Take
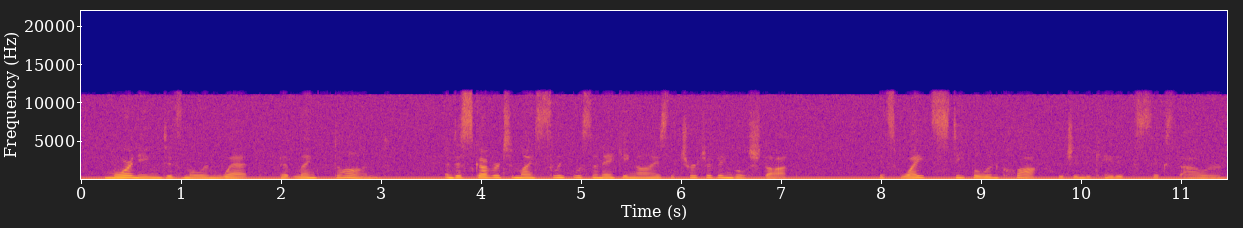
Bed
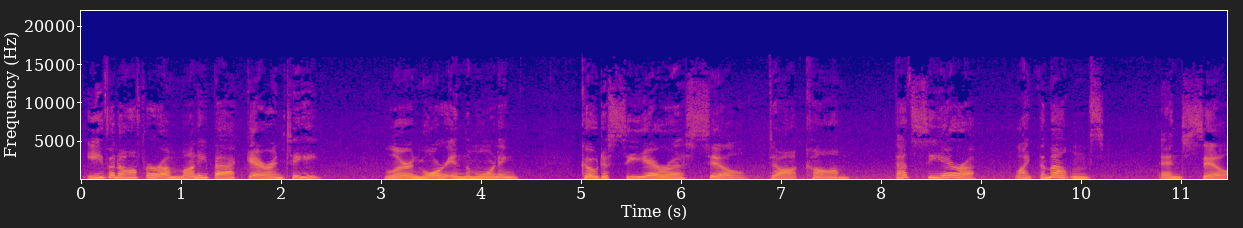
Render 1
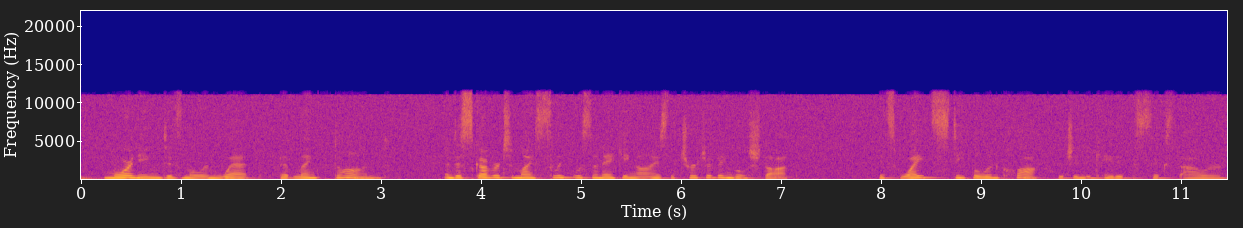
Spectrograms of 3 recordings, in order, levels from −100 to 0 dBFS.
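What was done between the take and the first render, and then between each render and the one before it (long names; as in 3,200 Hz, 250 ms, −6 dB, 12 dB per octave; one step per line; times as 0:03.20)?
hum removal 60 Hz, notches 5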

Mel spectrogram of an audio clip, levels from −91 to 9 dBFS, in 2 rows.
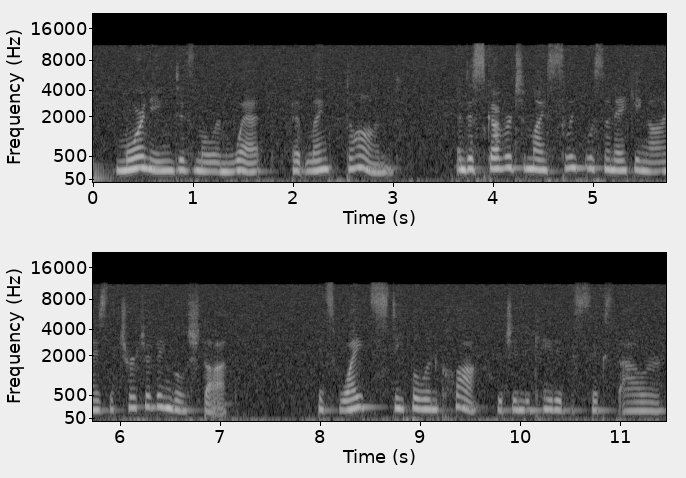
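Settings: broadband denoise 6 dB, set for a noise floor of −45 dBFS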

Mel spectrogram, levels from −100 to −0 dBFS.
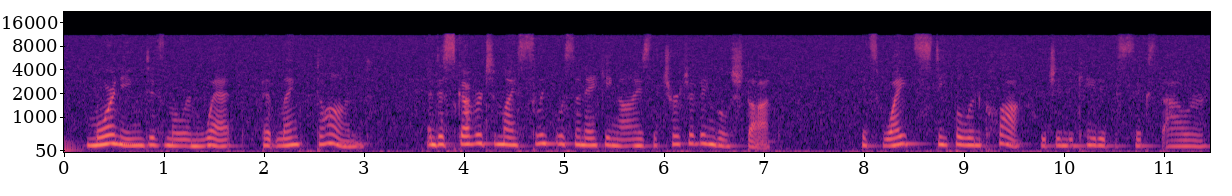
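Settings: level −6.5 dB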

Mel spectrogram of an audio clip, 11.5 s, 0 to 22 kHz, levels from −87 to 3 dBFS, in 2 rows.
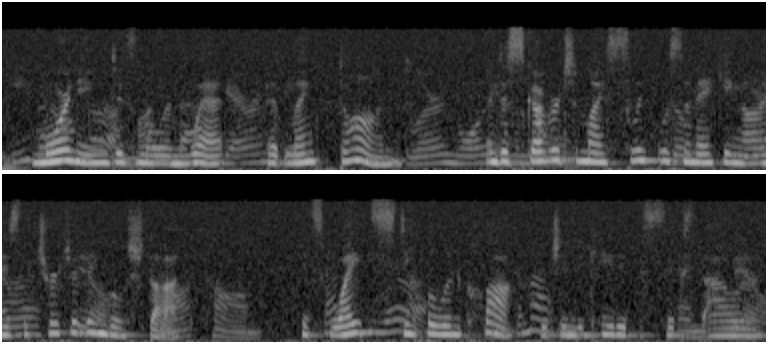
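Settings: mix in bed −20 dB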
